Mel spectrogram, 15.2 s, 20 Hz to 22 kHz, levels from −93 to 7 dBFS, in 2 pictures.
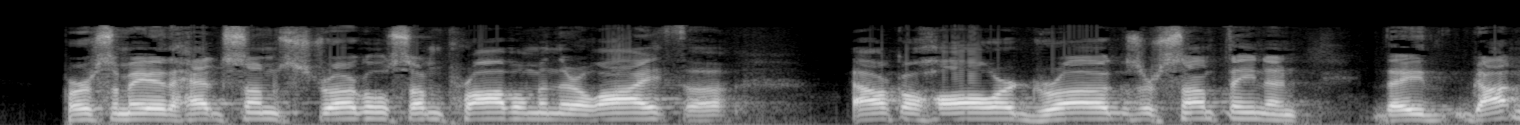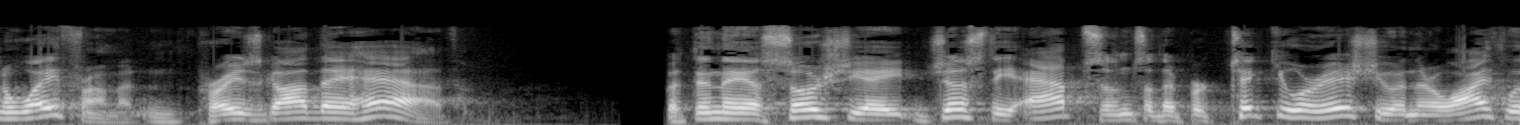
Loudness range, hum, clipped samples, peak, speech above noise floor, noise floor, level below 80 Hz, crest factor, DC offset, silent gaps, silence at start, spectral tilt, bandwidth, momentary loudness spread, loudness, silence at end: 3 LU; none; 0.1%; 0 dBFS; 52 dB; -64 dBFS; -54 dBFS; 12 dB; 0.3%; 10.71-10.91 s; 0.35 s; -5 dB/octave; 11 kHz; 10 LU; -12 LUFS; 0 s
